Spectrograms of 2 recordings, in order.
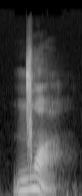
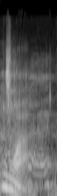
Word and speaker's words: Mwah: One guy, when I asked him how to pronounce it, like, properly in Swahili, he said, "Mwah." So you can just say. – So that's the way we pronounce the name of the band. Mwah.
